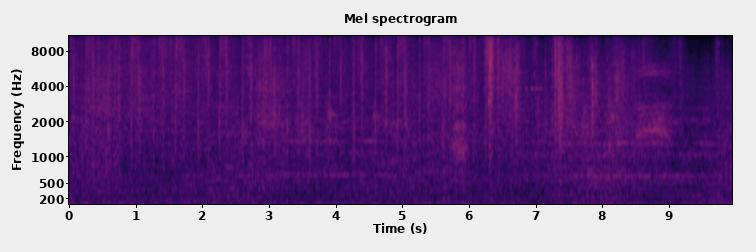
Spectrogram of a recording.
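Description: Heavy footsteps thud on rocky ground.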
